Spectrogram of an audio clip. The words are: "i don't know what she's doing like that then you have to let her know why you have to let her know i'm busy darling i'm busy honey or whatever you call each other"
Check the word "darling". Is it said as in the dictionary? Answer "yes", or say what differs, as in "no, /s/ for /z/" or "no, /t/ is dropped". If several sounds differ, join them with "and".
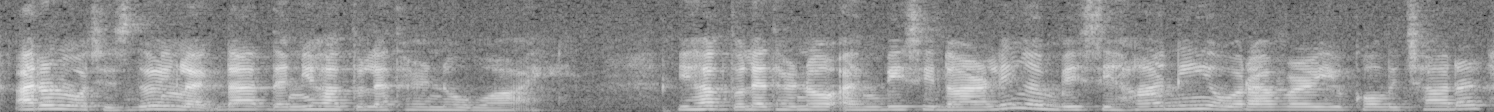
yes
